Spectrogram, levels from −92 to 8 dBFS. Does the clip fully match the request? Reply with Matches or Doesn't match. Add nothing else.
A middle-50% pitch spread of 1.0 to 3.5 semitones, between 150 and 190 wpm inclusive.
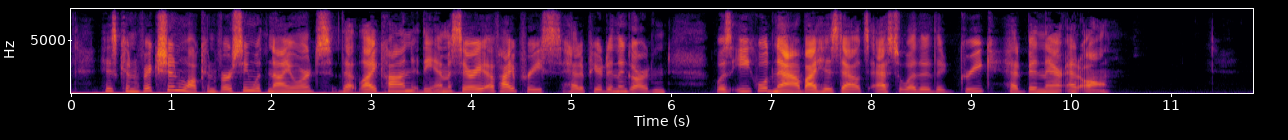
Matches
